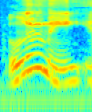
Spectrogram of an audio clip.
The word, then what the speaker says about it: Lume: Lumi, L-U-M-E, it's pronounced Lumi. Lumi is a deodorant made specifically for things down there.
